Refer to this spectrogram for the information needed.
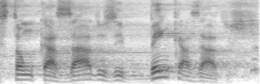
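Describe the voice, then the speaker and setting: A man speaks very slowly, his pitch swinging very widely. Noticeable background noise runs underneath. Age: 60s. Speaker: pastor and marriage speaker. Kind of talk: church workshop talk; sales pitch. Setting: church with audience and PA system. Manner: not shouting, moderate volume.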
